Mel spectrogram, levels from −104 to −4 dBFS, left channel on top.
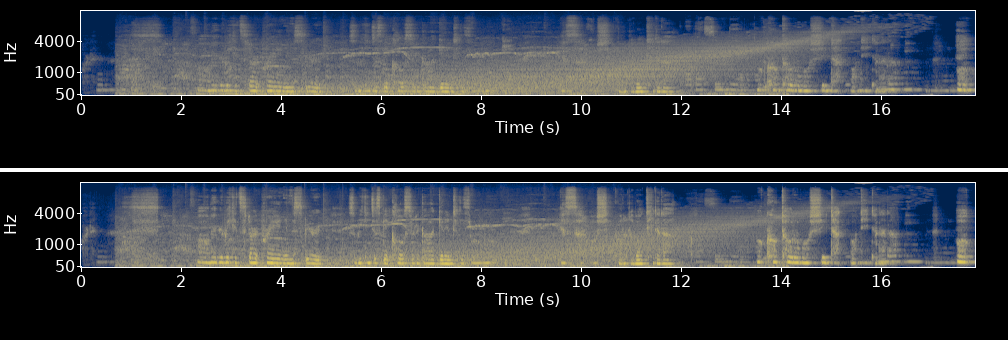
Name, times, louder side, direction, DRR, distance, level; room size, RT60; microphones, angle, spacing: voice 1, 0.3-1.6 4.8-4.9 8.4-8.6 9.3-9.4 10.1-10.8 11.4-11.6 12.1-13.6 15.3-15.5 17.5-17.7, left 4 dB, 45° left, 8 dB, 0.5 m, -47 dB
sound 1, 0.7-10.8, right 2 dB, 35° right, 0.7 m, -42 dB
voice 2, 1.0-1.5 2.3-5.1 5.4-8.3 9.6-11.9 13.5-15.7 15.9-16.2 17.5-17.7, right 6 dB, 60° right, 12 dB, 0.3 m, -28 dB
sound 2, 2.2-16.0, left 1 dB, 90° left, 1.1 m, -38 dB
sound 3, 2.6-14.1, equal, 80° right, 1.2 m, -44 dB
voice 3, 15.5-17.8, equal, 20° left, -8 dB, 1.4 m, -41 dB
4.2 x 4.0 x 2.8 m, 0.65 s
head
